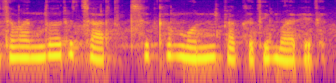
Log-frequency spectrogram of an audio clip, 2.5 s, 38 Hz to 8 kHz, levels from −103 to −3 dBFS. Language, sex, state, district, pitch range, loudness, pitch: Tamil, female, Tamil Nadu, Kanyakumari, 180-220 Hz, -13 LUFS, 200 Hz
